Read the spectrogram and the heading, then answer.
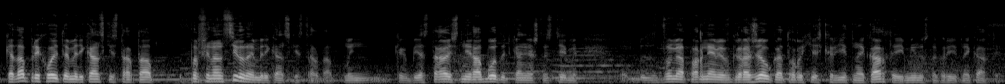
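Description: A man's voice: fairly low pitch, racing. A man who grew up in Russia, speaking as a guest entrepreneur in an interview, assertive and fond of rhetorical questions. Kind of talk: casual interview talk.

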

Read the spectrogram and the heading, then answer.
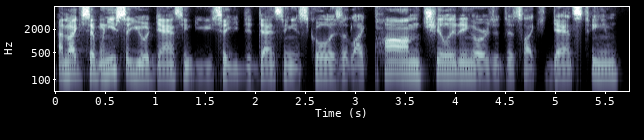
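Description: Male podcast host, mid-pitched, relaxed, dry close-mic sound. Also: fast, no echo. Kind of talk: interview questions, casual.

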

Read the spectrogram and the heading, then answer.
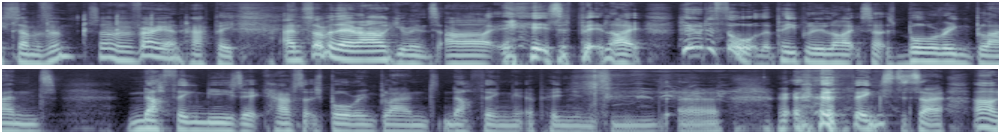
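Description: A man hosting a casual music podcast, rambling and swearing, his voice a bit off after karaoke. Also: medium pitch. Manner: swearing, rambling, laughs often. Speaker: podcast host.

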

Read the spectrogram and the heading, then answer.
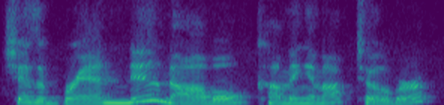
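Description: A woman's voice: fairly low pitch, animated, normal speed, fairly bright tone. An American woman co-hosting a live show, making casual announcements and chatting. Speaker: co-host.

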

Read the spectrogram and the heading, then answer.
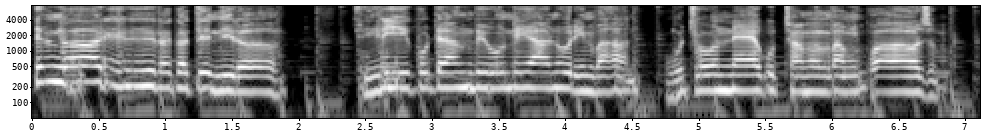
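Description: A man singing a song in a drawn-out, chanting way. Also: sits high, faint music behind.

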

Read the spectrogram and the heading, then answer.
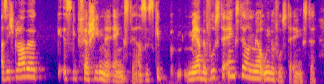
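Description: A woman from Germany talks slowly through her ideas in an interview, stopping and restarting as she searches for words. Her voice sits a little low and has a husky edge. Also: sing-song, a little mellow. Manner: thoughtful, searching, many restarts and fillers. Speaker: interview guest. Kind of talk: reflective conversational interview.

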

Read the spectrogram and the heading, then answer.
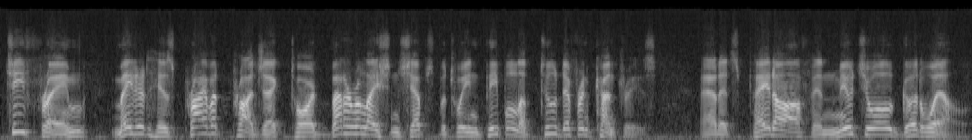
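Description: A male announcer in the 1950s radio style. He is very bright and forceful with lively intonation, delivering scripted narration in a formal, polished, emphatic way. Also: mid-range voice, measured pace, poor audio.

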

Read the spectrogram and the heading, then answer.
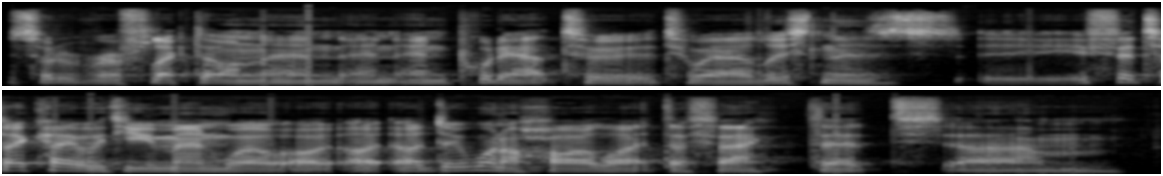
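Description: Male podcast host, mid-range gravelly voice, casual and hesitant phrasing. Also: medium pitch, fairly even intonation, normal speed, hardly any pauses, fairly bright tone. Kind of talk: casual panel chat.

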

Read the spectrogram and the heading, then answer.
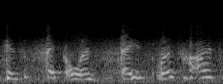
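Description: A dull, noisy vintage radio recording carries a lovelorn woman. Her voice is high and slow. She speaks in halting, theatrical phrases, wounded yet defiant, as in a 1970s radio drama. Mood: impassioned. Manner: dramatic, halting, repeats words for emphasis.

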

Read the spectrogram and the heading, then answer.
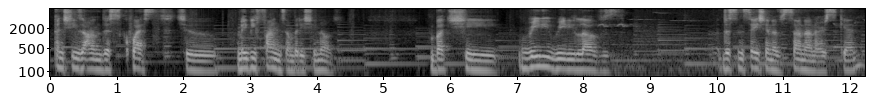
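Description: A man's voice: lowish voice, steady tone, takes it slowly, darkish tone, soft background music, low-quality recording. A man from East Jerusalem speaking as an interview guest in an earnest, reflective way, often repeating words for emphasis. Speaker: interview guest, theater director.

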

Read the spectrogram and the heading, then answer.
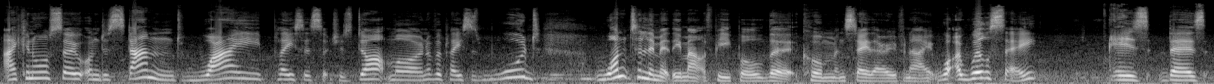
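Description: Chatty woman guest at a show, laughs a lot, lively asides, bit of background hum. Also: medium pitch. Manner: animated, laughing, quick asides. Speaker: guest, children's author and eco-journalist. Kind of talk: casual interview chat. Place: busy exhibition show floor.

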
